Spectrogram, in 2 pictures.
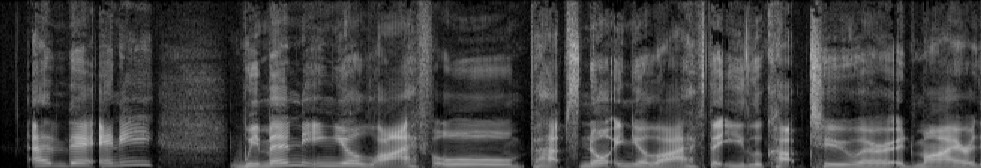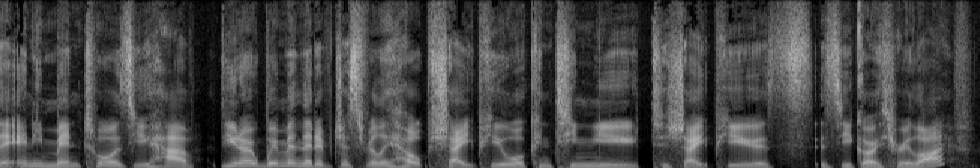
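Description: Hardly pausing at all, a woman talks at a moderate pace. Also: medium pitch for a woman, ordinary pitch variation. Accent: Australian. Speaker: radio network executive interviewer. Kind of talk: casual interview.

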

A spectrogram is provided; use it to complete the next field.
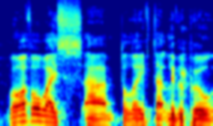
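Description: A fairly low-pitched man with an Australian accent, fairly slow pace, and ordinary pitch variation on a very clean recording with a silent background. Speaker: union branch secretary. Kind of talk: interview. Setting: studio.

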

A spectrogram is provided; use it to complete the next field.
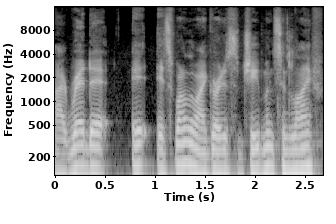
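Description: Here a man with an English accent speaks at a fairly quick pace in a medium pitch. The recording is very clean with a silent background. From England. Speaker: author. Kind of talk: interview.

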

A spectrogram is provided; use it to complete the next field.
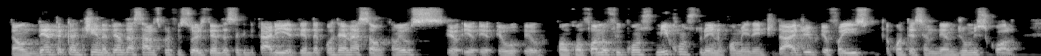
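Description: A man's fairly high pitch at a very fast pace, with hardly any pauses, fairly even intonation and very even loudness. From Belo Horizonte, Minas Gerais, Brazil. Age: 30s. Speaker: startup founder. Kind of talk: interview.

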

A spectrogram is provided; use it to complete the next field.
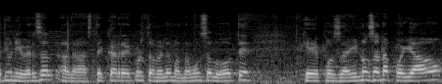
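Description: Over noticeable background noise, a man talks very fast in a high-pitched voice. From Chihuahua, northern Mexico. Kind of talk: TV interview.

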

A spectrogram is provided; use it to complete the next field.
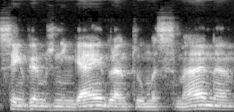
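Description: A man's intonation stays fairly even while he talks at a moderate pace. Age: 50s. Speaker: mountaineer. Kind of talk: interview. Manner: halting.

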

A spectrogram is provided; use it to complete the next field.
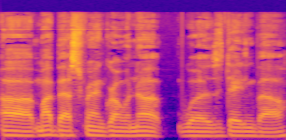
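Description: A man with an American accent talks in a very deep, low voice with monotone, flat intonation. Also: very clean recording, silent background. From Los Angeles, Iranian family. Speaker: musician and producer. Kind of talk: casual radio interview.

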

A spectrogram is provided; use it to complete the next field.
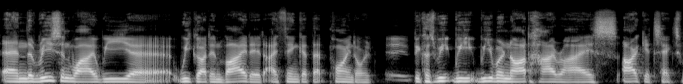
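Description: On a very clean recording with a silent background, a man with a Danish accent speaks at a fairly quick pace, medium pitch, and fairly even intonation. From Denmark. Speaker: architect. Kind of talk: interview. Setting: studio. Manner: halting, many repeated words.

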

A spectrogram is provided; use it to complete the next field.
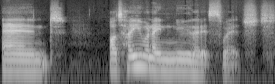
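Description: With an American accent, a woman talks at a fairly quick pace in an unremarkable speaking voice, her pitch fairly low with ordinary variation, on a very clean recording with a silent background. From US Midwest. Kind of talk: interview.

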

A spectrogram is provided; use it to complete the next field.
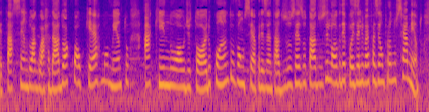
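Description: A woman with a high pitch talks at a moderate pace, her pitch varying in an ordinary way, while noticeable noise sits in the background. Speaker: political reporter. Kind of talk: news report. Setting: auditorium.

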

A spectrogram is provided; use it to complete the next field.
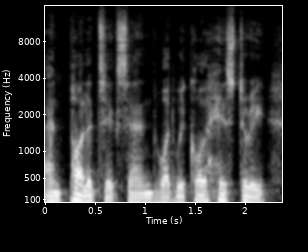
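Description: The recording is very clean, its background silent. A man talks with a Spanish accent. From Colombia. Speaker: novelist. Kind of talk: interview.

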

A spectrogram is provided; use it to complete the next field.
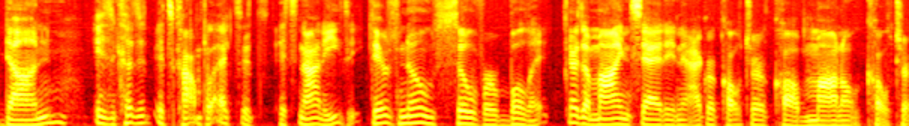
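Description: Using a normal speaking voice, a man of medium pitch talks at a moderate pace with hardly any pauses, ordinary pitch variation and very even loudness. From Camden, New Jersey. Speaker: chef and urban farm founder. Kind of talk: interview.

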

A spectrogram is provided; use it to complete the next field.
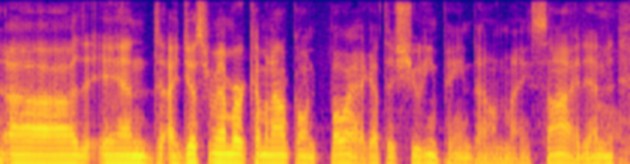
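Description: An ordinary speaking voice from a man with an American accent, medium in pitch and fairly slow, in a very clean recording with a silent background and a dry, close sound with no echo. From Wisconsin. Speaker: judge and parent. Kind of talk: casual interview.

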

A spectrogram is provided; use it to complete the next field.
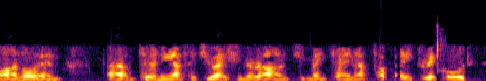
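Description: A man talks at a moderate pace in an ordinary speaking voice. His pitch is fairly low. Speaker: football club CEO. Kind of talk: radio interview. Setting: phone call.

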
